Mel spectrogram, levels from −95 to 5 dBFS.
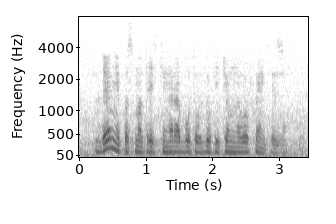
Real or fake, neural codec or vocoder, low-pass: fake; vocoder, 44.1 kHz, 128 mel bands every 512 samples, BigVGAN v2; 7.2 kHz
